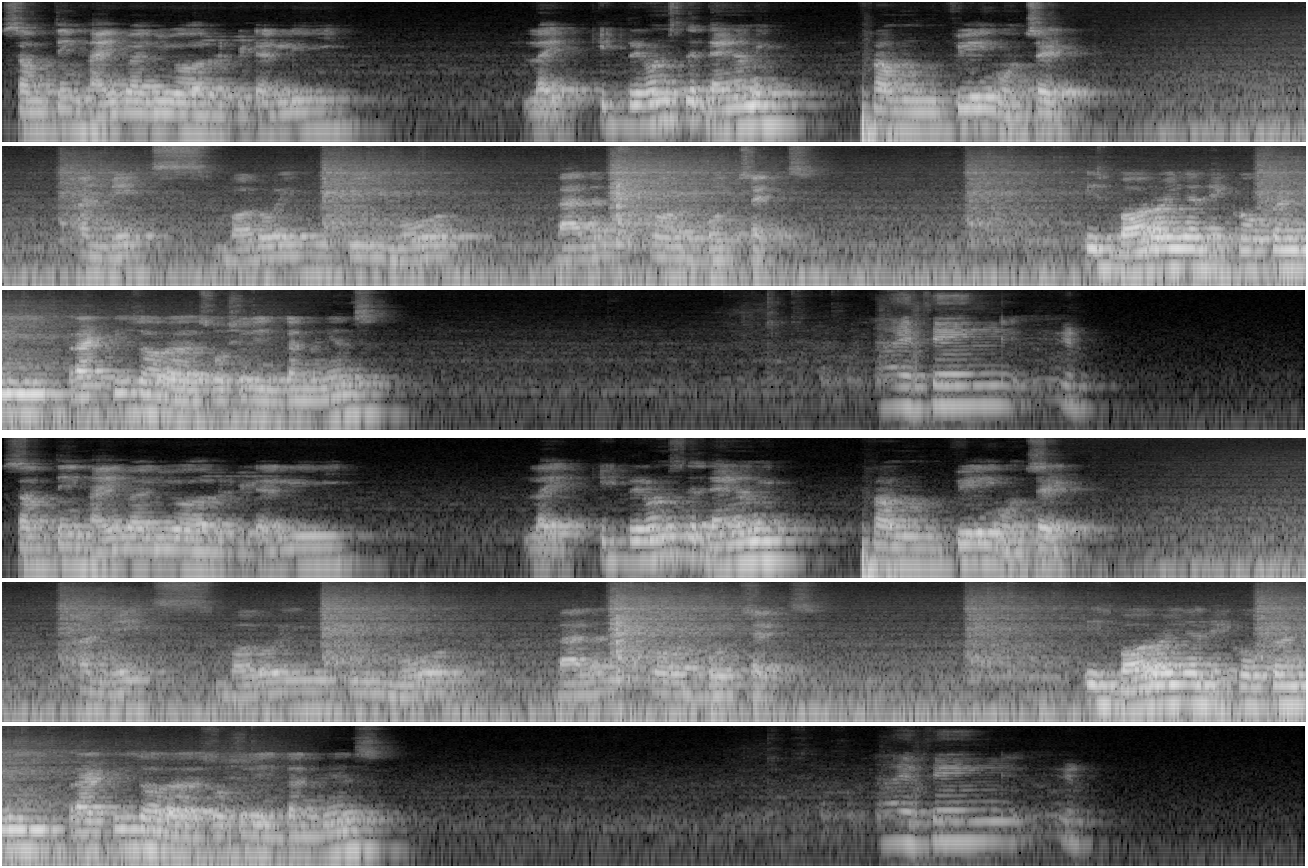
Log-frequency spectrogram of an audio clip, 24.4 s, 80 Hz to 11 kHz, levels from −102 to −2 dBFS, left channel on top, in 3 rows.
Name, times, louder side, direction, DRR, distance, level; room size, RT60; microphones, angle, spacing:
voice 1, 0.0-2.1 3.3-4.8 5.4-6.7 8.6-11.0 11.6-13.2 14.9-18.6, left 1 dB, 40° left, 3.4 m, -27 dB
sound 1, 6.8-18.3, equal, 10° right, 3.7 m, -38 dB
voice 2, 21.8-22.6 22.9-23.0, left 4 dB, 75° left, 1.4 m, -37 dB
14.0 x 6.6 x 9.0 m
head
